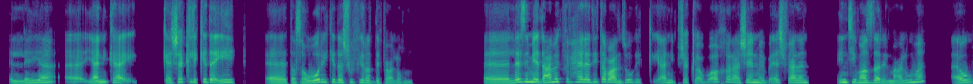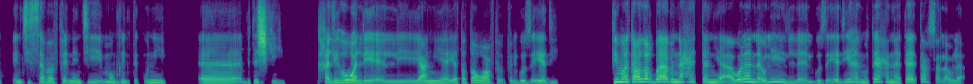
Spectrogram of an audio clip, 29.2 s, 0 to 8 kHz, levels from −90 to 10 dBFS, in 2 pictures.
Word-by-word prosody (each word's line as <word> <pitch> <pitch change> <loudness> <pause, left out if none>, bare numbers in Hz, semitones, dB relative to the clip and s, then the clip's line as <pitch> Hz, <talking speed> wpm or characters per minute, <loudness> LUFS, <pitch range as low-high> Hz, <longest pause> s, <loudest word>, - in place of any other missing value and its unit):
اللي 155 +1 -3
هي 210 +3 0 0.2
آآ 305 -3 -3
يعني 165 - +2
ك - - -4 0.7
كشكل 240 +3 +3
كده 240 -1 +4
إيه، 225 0 +2 0.5
آآ 165 +1 +1
تَصوّري 185 +6 +2
كده، 225 -1 0
شوفي 215 0 -1
رد 205 -1 -3
فعلهم. 165 -2 -8 1.1
آآ 170 +1 +2
لازم 255 +7 +5
يدعمِك 240 +2 +5
في - - -16
الحالة 245 0 +3
دي 235 +1 -4
طبعًا 245 -4 +3
زوجك 225 +1 -6 0.2
يعني 200 0 -3
بشكل 215 - -6
أو - - -2
بآخر، 245 -1 -3
عشان 215 +2 +2
ما 205 - -1
يبقاش 195 +2 -2
فعلًا 210 0 0 0.5
أنتِ 225 0 +2
مصدر 200 -4 +3
المعلومة، 185 - -2 0.4
أو 210 +5 +1 0.2
أنتِ 200 -1 -3
السبب 195 +2 -3
في 190 +1 -8
إن 175 - -6
أنتِ 200 +2 -5
ممكن 205 0 -7
تكوني 190 +1 -6 0.5
آآ، 165 -1 -1
بتشكي، 175 -6 +4 0.5
خلّي 195 -1 0
هو 215 +1 +5
اللي 175 - -1
اللي 90 0 -6
يعني 175 - 0
يتطوع 190 +3 -1
في 180 - -14
في 180 - -12
الجزئية 175 0 -3
دي. 175 +5 -11 0.8
فيما 255 +1 +5
يتعلق 260 0 +5
بقى 250 +1 +5
بالناحية 235 +1 0
التانية 215 -2 -2
أولًا 255 +3 +1
قولي 240 +1 -2
لي 185 -2 -10
ال - - -8 0.2
الجزئية 180 - -6
دي 215 +3 -4
هل 225 -2 -3
متاحة 225 +4 -2
إنّها 200 -2 -2
ت - - -11 0.2
تحصل 235 0 -8
أو - - -7
لأ؟ - - -8
205 Hz, 145 wpm, -23 LUFS, 180-230 Hz, 1.1 s, لازم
